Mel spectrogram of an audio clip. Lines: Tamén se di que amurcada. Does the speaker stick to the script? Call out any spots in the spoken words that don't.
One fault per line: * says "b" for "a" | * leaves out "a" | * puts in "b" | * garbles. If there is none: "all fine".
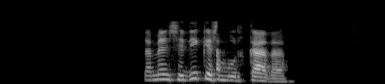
all fine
